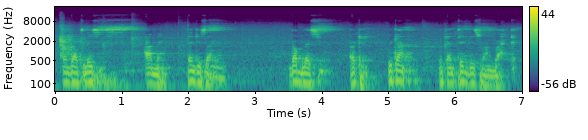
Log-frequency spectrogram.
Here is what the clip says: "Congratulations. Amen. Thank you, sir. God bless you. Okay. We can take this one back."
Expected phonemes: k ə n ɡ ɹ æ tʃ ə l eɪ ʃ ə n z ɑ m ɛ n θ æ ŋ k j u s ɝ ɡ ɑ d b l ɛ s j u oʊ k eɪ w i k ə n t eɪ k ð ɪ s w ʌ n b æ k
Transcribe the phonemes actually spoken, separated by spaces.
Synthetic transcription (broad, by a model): k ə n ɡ ɹ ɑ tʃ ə l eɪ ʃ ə n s ɑ m ɛ n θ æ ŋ k j u s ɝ ɡ ɑ d b l ɛ s j u oʊ k eɪ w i k ə n t eɪ k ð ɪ s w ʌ n b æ k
